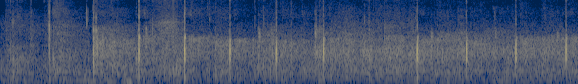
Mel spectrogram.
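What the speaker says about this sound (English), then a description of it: "Big round of applause, please." Steady, evenly spaced hand claps from an audience at a startup pitch investor panel, fairly faint and sparse, keep a regular beat throughout.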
